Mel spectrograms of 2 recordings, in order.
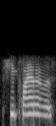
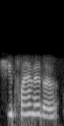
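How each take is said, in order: Both takes have the same delivery.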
